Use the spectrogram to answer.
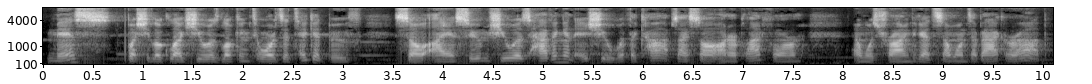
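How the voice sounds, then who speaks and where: Male horror narrator, bright tone, steady measured read, faint music underneath. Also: on the low side, low-quality recording. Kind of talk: scripted first-person story narration.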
